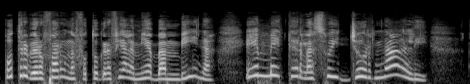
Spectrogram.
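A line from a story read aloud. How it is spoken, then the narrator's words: Exclaimed. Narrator (Italian): aveva esclamato la signora Willand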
